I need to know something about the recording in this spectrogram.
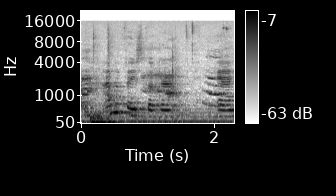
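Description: A woman's voice speaking faintly and indistinctly, high-pitched and wavering, in two short phrases, over a steady low electrical hum.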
